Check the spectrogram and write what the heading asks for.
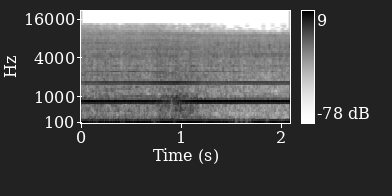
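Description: A miniature park train's whistle blowing one long steady note, over the low, steady running of the locomotive's engine.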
